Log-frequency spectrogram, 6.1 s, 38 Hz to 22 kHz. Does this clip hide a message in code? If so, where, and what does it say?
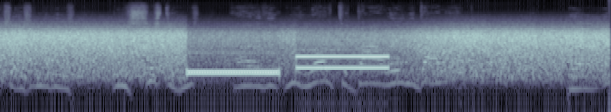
Yes: aircraft SELCAL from 1.9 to 3.9 s, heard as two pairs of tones, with radio static and speech in English. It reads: BC-EL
